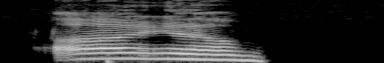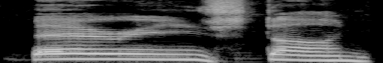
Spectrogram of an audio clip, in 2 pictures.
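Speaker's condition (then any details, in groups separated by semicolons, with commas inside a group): Parkinson's disease; mobility struggles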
